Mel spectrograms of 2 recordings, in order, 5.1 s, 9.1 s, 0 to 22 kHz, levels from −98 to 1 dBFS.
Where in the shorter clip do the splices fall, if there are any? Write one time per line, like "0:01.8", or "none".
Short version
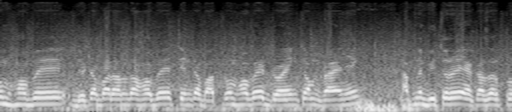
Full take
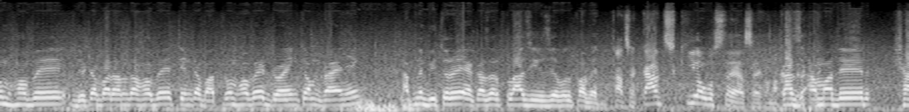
none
